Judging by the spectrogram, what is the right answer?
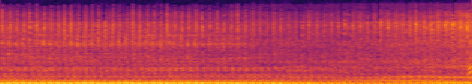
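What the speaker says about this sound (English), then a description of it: "Look at that, she's idling and everything." A heavy old Ford crew cab truck engine idles close by, a steady low rumble with a rhythmic knocking pulse and no voices.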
